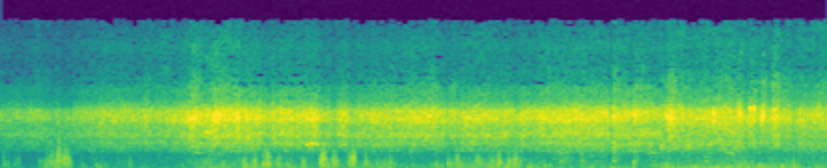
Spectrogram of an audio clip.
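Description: Passenger train running, heard from inside a moving carriage: a steady rush of wheel-and-rail noise and wind, with many small clicks and rattles.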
